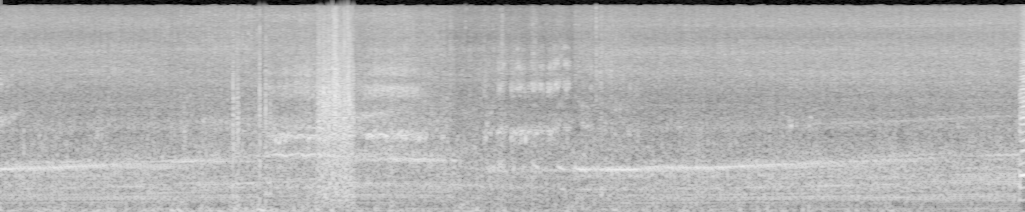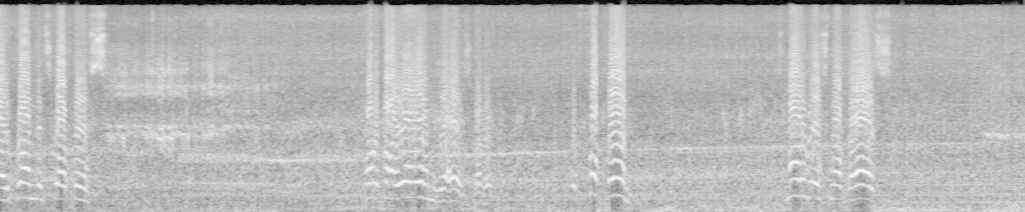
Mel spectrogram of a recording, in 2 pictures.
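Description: Wind rushes past a moving open kart.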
